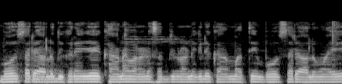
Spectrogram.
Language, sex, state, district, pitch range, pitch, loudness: Hindi, male, Bihar, Patna, 120-125 Hz, 120 Hz, -16 LUFS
